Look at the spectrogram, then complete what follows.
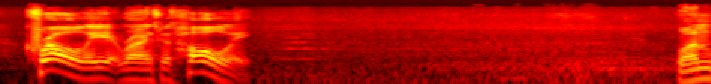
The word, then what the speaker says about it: Crowley: Crowley in his own writings he said it's pronounce crowly it runs with Holy One Day in Cairo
